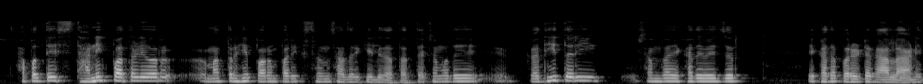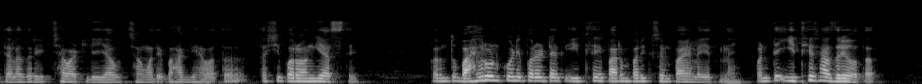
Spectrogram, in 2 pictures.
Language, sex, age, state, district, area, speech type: Marathi, male, 30-45, Maharashtra, Ahmednagar, rural, spontaneous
